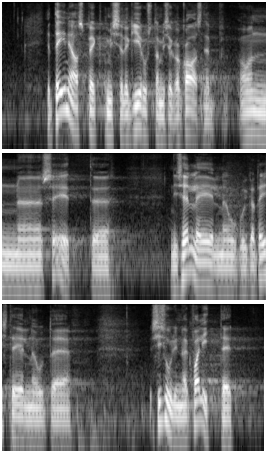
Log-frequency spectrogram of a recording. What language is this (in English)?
Estonian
